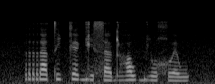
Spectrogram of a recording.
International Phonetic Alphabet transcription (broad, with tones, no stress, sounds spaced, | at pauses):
r a˥ t i˥ k ɛ˥ ɡ i˧ s a˧ ɖʱ ɒ˥ w b i˧ w χʷ ɛ˧ w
